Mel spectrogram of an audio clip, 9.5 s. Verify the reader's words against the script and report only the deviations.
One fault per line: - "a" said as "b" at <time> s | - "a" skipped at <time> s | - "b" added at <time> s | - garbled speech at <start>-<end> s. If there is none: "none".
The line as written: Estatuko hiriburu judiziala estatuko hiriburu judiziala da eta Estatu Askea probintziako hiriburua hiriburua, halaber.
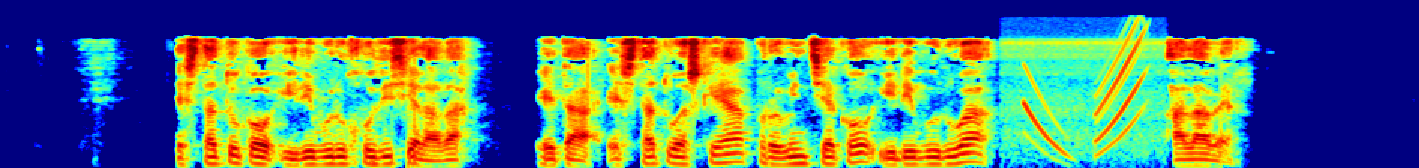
- "estatuko hiriburu judiziala" skipped at 2.9 s
- "hiriburua" skipped at 6.6 s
